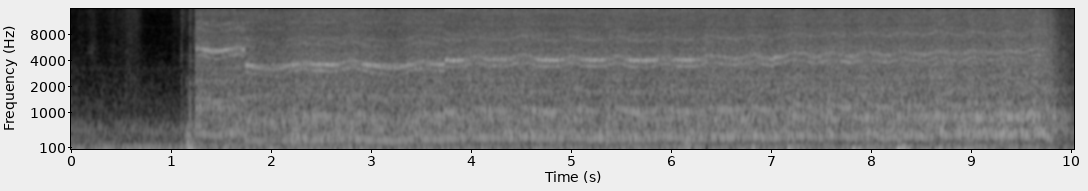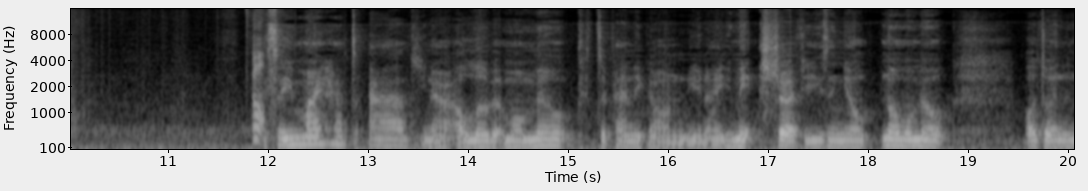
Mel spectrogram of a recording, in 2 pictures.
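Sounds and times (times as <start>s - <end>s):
electric stand mixer whirring: 1.2s - 10.2s.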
